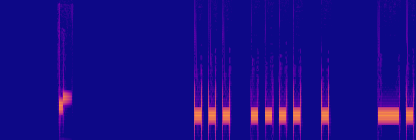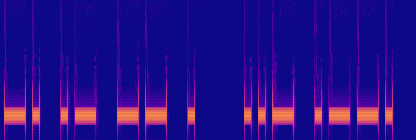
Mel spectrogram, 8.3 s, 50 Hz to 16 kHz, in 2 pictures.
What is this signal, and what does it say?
Morse code, heard as a keyed tone, about 17 wpm, 700 Hz. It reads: SHE CAME UP
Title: Sentences from Top 200 Words 17wpm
